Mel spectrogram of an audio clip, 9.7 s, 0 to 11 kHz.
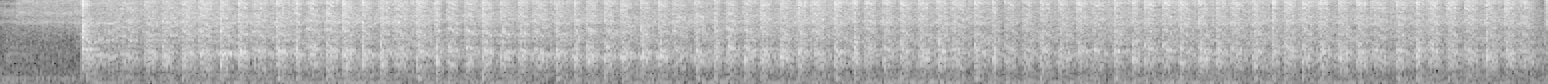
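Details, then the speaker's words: C5 Corvette Z06, 50th anniversary edition, about 50,000 miles, first start after years in a storage locker: lumpy idle with a recurring stumble about once a second, a dead cylinder. Coils are getting power; cause unconfirmed. "It sounds like there's one injector firing. Or one cylinder down."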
